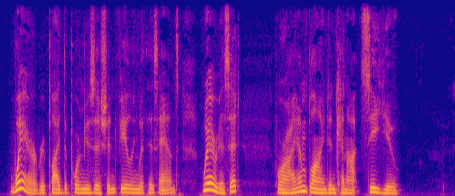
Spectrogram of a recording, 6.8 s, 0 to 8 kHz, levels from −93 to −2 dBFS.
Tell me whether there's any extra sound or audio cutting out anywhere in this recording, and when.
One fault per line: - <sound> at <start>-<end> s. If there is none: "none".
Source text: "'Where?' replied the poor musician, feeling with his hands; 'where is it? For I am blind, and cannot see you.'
none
